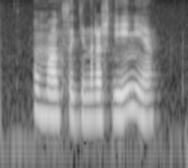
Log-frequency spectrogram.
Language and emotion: Russian, positive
